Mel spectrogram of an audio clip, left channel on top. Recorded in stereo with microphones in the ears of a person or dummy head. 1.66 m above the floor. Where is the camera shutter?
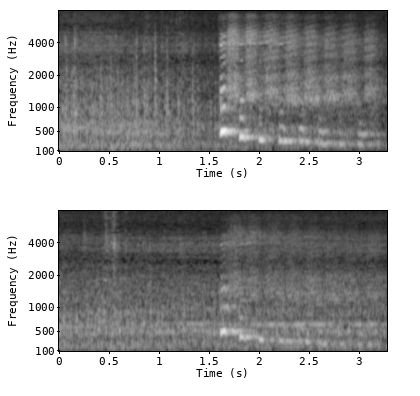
No camera shutter in this recording.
